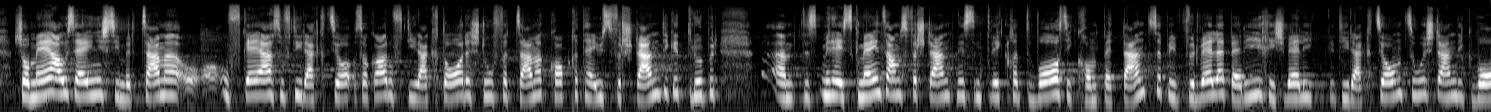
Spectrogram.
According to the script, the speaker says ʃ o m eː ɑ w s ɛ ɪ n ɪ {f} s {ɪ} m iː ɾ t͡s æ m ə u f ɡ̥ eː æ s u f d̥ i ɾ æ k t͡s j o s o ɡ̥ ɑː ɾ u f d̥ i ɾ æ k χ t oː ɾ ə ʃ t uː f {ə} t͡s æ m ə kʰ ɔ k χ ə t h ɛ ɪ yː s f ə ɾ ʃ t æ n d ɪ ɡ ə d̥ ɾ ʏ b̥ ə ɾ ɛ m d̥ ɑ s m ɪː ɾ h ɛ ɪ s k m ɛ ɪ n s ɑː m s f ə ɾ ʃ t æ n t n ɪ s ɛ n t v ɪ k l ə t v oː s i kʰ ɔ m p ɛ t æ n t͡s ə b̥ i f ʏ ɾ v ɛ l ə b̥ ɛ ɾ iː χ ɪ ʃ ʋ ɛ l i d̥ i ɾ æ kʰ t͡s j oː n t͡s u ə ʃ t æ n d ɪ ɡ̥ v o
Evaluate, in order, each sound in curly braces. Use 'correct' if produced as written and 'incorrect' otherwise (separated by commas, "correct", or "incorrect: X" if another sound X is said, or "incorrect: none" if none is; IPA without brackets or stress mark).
incorrect: ʃ, incorrect: i, correct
